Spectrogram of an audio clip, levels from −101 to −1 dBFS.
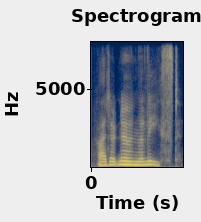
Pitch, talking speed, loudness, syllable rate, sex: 205 Hz, 315 wpm, -13 LUFS, 6.3 syllables/s, female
